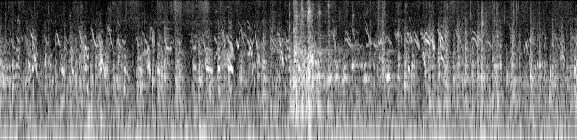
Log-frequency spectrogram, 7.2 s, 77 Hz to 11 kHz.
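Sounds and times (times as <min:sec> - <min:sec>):
chickens clucking and cackling at a goat farm: 0:00.0 - 0:07.1.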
